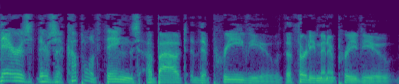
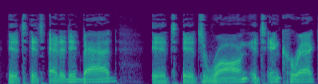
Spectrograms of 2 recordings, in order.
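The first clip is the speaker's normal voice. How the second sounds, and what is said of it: Imitates a film critic's voice. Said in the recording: “my best Ebert impression.”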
